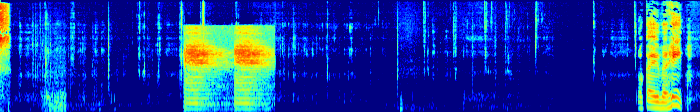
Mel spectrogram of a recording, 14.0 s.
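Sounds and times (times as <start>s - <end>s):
chewing fried chicken sandwich: 0.2s - 3.7s, 5.5s - 12.8s.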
